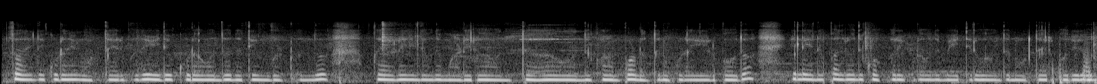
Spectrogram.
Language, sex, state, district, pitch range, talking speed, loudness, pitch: Kannada, female, Karnataka, Chamarajanagar, 205-220 Hz, 155 wpm, -18 LUFS, 210 Hz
